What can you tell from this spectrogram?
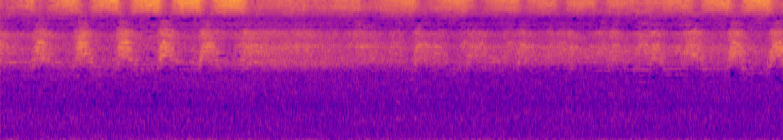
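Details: Cicadas singing together in parking-lot trees at Gwangmyeong city hall, South Korea; a shrill, pulsing buzz that throbs roughly twice a second, steady throughout, with a low background hum beneath.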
